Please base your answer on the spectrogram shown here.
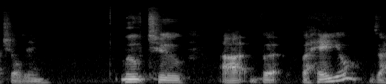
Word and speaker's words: Vallejo: Moved to Vallejo. Is that how you pronounce that? California? Mm-hmm. Yeah, Vallejo.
